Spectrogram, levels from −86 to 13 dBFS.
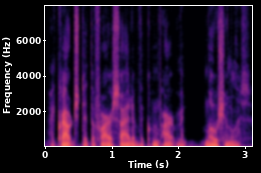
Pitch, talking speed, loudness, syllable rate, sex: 95 Hz, 195 wpm, -23 LUFS, 5.8 syllables/s, male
